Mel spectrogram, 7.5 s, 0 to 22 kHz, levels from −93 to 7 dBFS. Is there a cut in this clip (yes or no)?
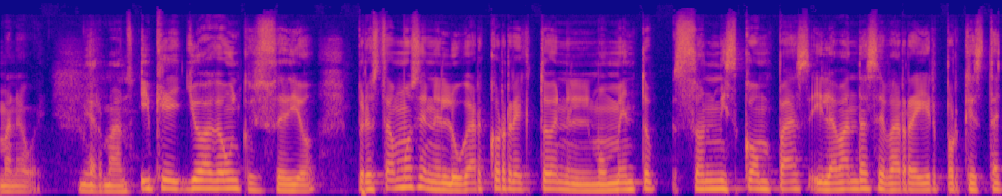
yes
